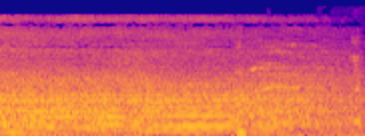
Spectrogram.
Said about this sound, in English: That was the Addams Family fart.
